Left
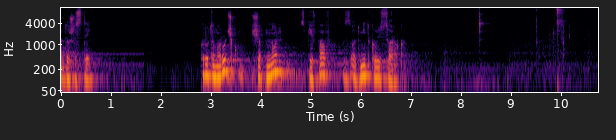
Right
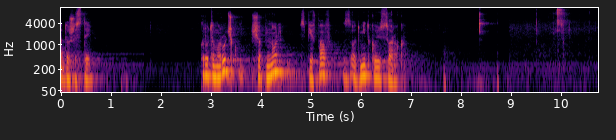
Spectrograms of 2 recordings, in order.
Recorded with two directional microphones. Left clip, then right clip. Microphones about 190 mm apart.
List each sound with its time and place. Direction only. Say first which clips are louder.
0.0 s a man's voice: right 6 dB; centre (ahead or behind)
2.7 s a man's voice: right 2 dB; centre (ahead or behind)
8.4 s a sound: right 9 dB; 15° left (ahead or behind)
9.5 s typing: right 6 dB; 15° left (ahead or behind)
